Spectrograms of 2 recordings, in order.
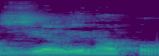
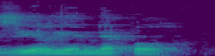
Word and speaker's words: Zelienople: There's a place called Zelienople we lived in. I remember I was pronouncing it Zelia Nipple.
